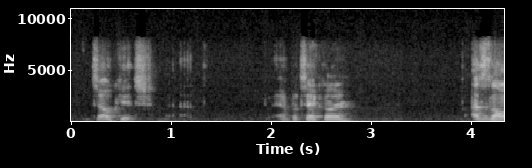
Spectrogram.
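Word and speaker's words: Jokić: We got, how do you pronounce this dude's name? Nikola Jokic. Jokic.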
